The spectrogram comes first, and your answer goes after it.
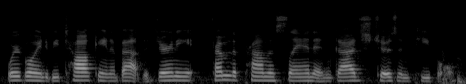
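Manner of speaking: ordinary delivery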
